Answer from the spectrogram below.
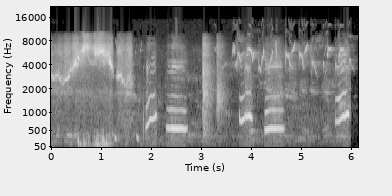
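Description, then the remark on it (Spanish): Several birds of many colours chirp and whistle in the flower-filled garden of a country house, mixing quick high tweets with clear, sliding whistled notes in short bursts, one call answering another against a soft outdoor background. “en medio del bello y verde jardín, rodeado de tantas y diferentes flores de colores que no podrás imaginar, y rodeada de diferentes aves de todos los colores.”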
